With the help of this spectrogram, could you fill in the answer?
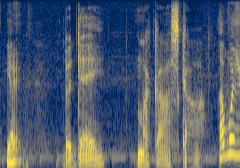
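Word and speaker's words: Bde Maka Ska: How do you go about pronouncing this strange-looking, for some, name? Yep. Bidet Makaska. I was right. Bidet Makaska.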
